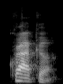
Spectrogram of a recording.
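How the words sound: The word is said lazily in a Boston accent. The speaker calls it wrong. "we usually say it like cracker. If you're from Boston, you say cracker"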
